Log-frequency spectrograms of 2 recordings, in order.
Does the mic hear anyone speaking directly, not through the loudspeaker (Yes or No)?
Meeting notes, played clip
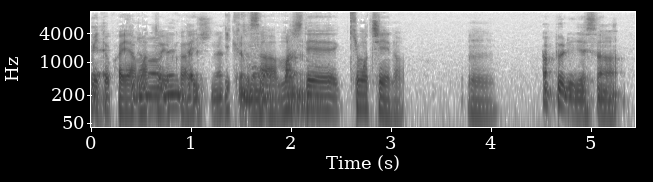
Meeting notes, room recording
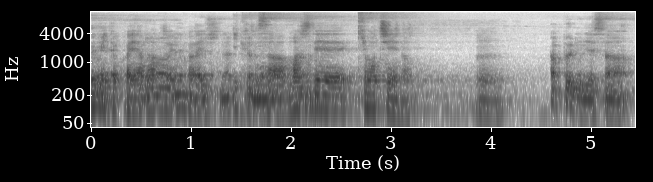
No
